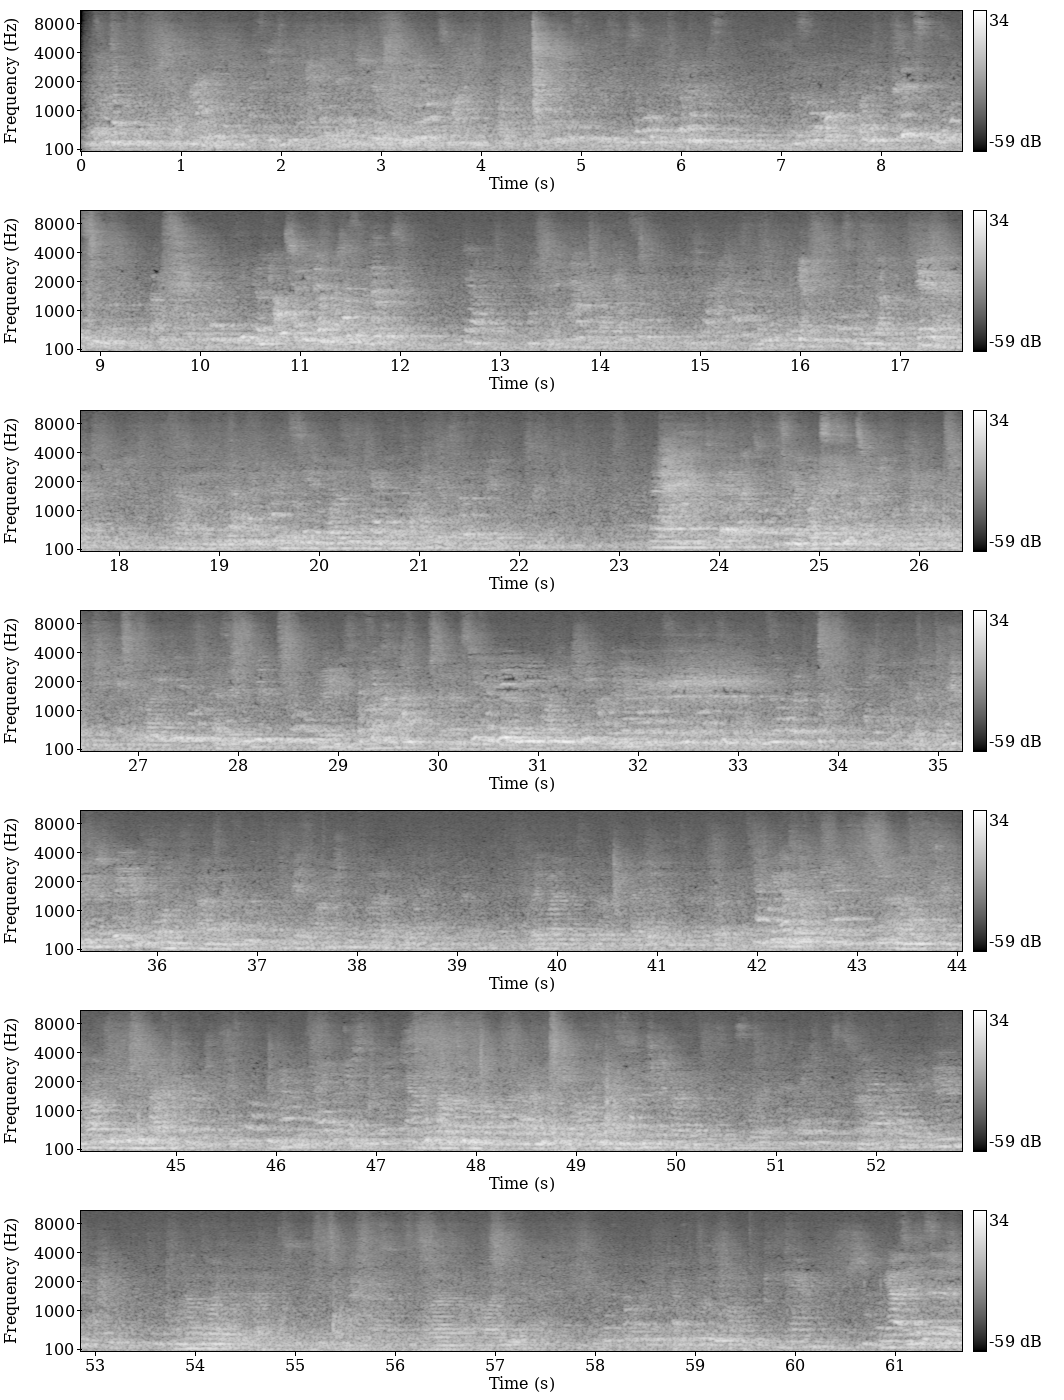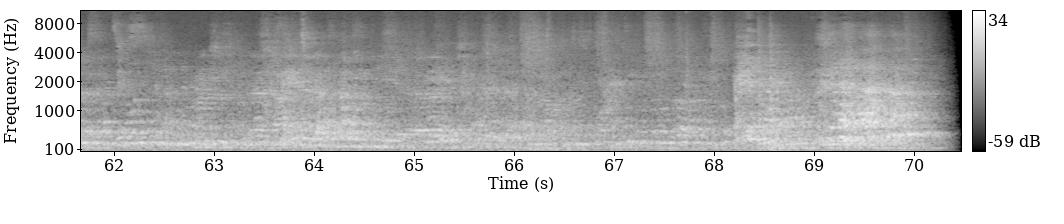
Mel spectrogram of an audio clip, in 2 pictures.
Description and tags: University Hallway People
People talking inside a hallway at HTW Berlin.
man, words, voice, talking, vocal, male, people, voices, word, ambience, uni, speaking, speech, background-noise, boy, university, human, talk, woman, female, noise, walla, girl, german, text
